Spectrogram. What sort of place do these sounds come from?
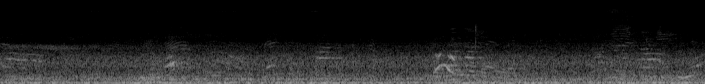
park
